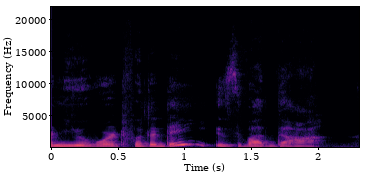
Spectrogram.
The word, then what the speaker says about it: вода: And one more new word for today is вода. Вода, вода. Вода is water in Russian. Let's spell the word вода. The first sound is v, then we have letter o, which is pronounced as a when unstressed.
